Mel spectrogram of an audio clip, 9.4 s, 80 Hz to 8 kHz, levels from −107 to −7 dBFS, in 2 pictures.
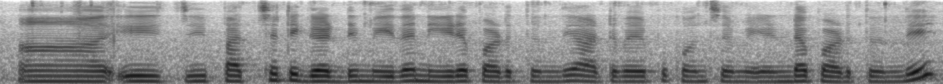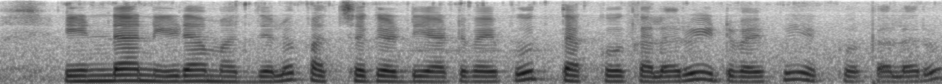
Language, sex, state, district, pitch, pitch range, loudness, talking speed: Telugu, female, Telangana, Nalgonda, 185 Hz, 175-195 Hz, -25 LUFS, 165 wpm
